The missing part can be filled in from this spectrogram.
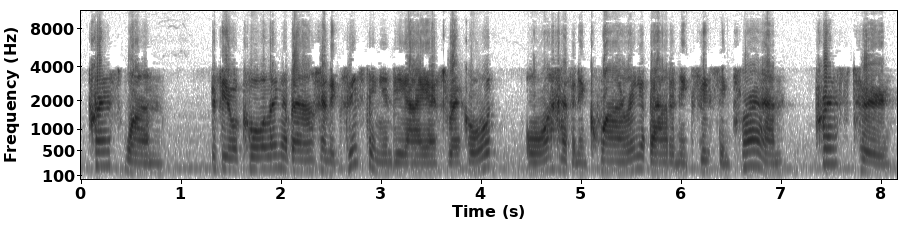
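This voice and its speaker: Recorded phone menu announcer: very bright tone, formal, measured instructions. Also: mid-range voice, rough recording. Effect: recorded phone menu message. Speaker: automated helpline announcer.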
